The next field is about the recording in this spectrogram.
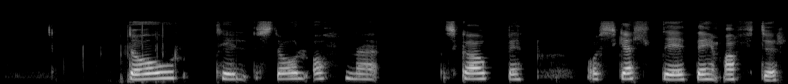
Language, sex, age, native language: Icelandic, female, 14, Icelandic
